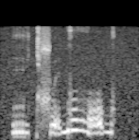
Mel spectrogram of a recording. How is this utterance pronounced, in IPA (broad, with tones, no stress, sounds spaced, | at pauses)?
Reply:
rʲ ə̤˨ c sʷ ḛ˨ ɡ u˦ ɦ o̰˧ ɡ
